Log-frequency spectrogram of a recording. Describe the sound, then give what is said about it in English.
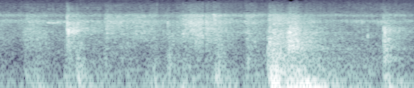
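A door is handled: a few light knocks and rattles, then a heavier thudding slam near the end, with no talking. “Here, I'll get the door.”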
